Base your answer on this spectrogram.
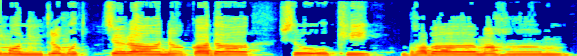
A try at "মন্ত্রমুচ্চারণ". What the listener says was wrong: আচ্ছা মন্ত্রমুচ্চারণ, হসন্ত আছে ম্যাডাম।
